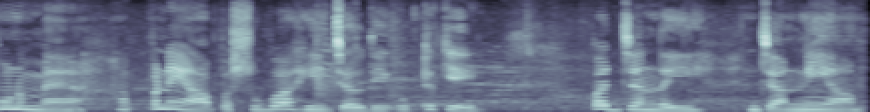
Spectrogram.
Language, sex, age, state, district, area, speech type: Punjabi, female, 18-30, Punjab, Mansa, rural, spontaneous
